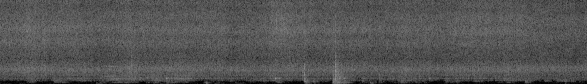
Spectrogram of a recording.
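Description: Chopped button mushrooms sizzling steadily as they fry in hot oil in a kadhai on high flame, stirred with a spatula, with a couple of brief scrapes near the middle.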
